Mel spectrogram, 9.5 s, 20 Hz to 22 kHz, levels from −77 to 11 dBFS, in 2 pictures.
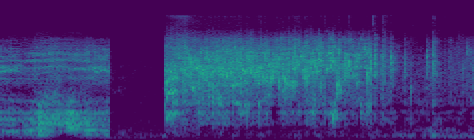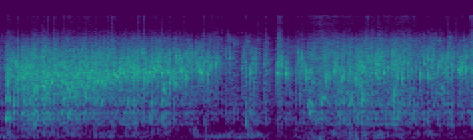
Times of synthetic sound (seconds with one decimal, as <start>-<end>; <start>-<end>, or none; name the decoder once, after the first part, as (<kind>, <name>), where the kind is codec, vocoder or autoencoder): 0.5-2.0 (autoencoder, DAC-VAE); 4.5-5.1; 7.5-8.3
